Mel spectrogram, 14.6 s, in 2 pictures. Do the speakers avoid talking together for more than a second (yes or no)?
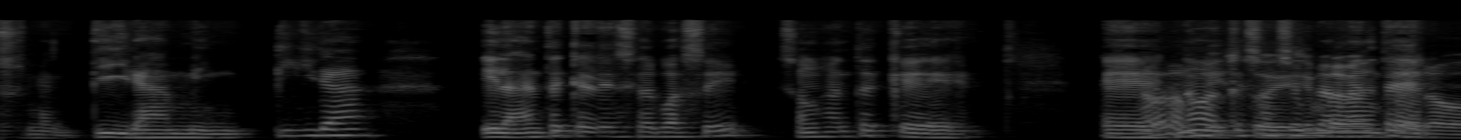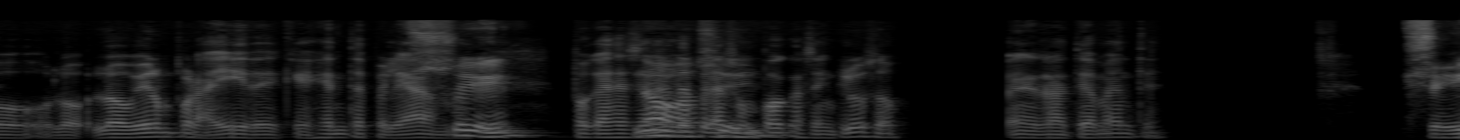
no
